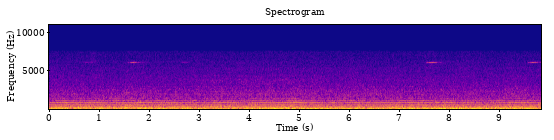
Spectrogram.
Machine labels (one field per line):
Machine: fan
